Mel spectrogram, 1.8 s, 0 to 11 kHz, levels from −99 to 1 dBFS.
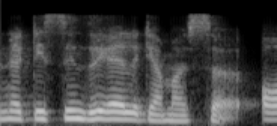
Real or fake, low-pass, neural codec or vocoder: fake; 7.2 kHz; codec, 16 kHz, 0.5 kbps, X-Codec, HuBERT features, trained on LibriSpeech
